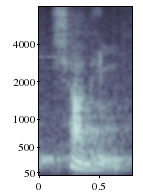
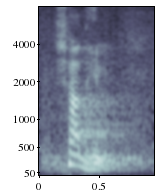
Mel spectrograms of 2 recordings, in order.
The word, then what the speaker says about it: স্বাধীন: পারব যেখানে বলা আছে শব্দের শুরুতে ব ফলার উচ্চারণ হয় না হ্যাঁ শব্দের শুরুতে বলা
